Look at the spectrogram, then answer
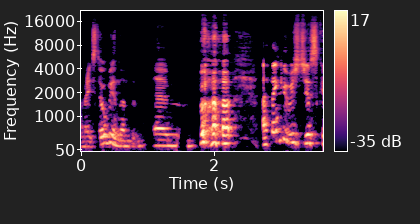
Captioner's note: chuckles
